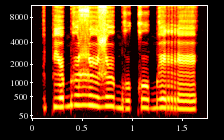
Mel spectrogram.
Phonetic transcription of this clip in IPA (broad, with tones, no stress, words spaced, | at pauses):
pʲœ˨˦bʉ˦ɮy˦˨zʉ˦˨ bu˨ku˧be˦ re˧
